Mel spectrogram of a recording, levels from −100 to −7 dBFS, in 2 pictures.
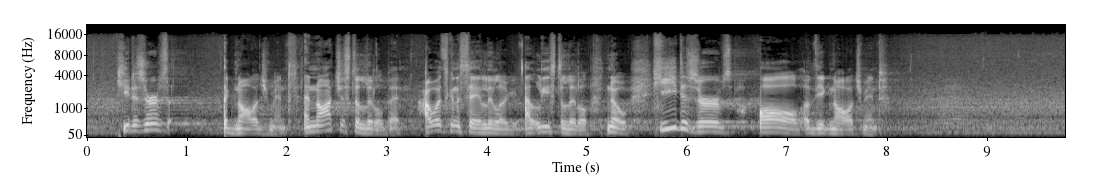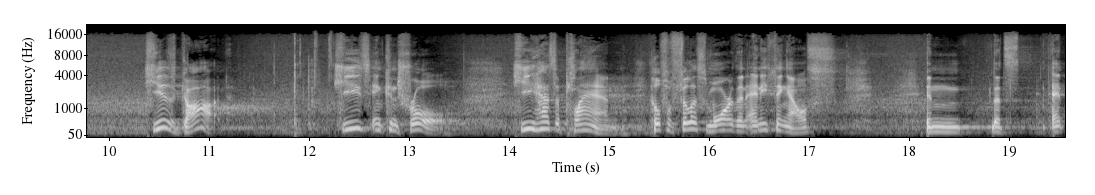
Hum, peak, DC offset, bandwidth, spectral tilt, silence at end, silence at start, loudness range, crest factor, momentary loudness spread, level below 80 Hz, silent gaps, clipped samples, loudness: none; -4 dBFS; under 0.1%; 17 kHz; -2.5 dB/octave; 0 s; 0 s; 4 LU; 24 dB; 16 LU; -72 dBFS; none; under 0.1%; -27 LUFS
